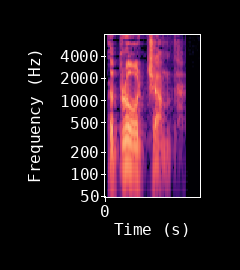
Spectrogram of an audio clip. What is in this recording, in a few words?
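"broad jump", British English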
